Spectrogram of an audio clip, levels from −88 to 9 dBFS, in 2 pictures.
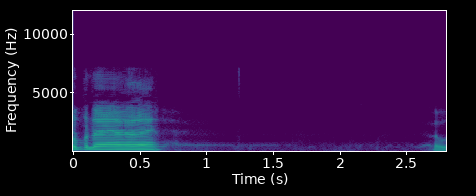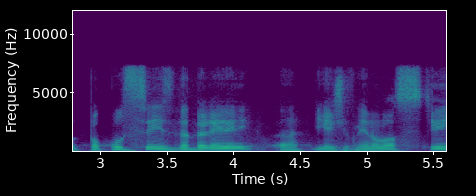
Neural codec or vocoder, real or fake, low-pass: codec, 16 kHz, 1 kbps, FreqCodec, larger model; fake; 7.2 kHz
